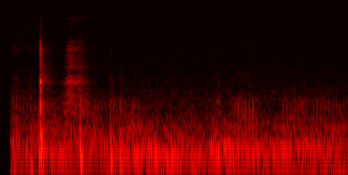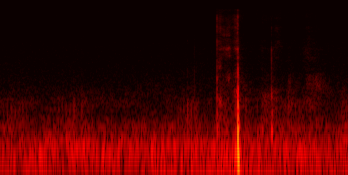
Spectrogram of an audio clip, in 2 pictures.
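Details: Fluffy pet cat purring while being cuddled: a soft, continuous low rumble throbbing steadily throughout, with a few brief clicks and rustles of handling.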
